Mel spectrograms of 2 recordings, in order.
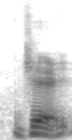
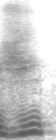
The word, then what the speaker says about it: j: Et "jay" est faux aussi car c'est « ji ». And "j" is actually wrong as well. It is « ji ».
